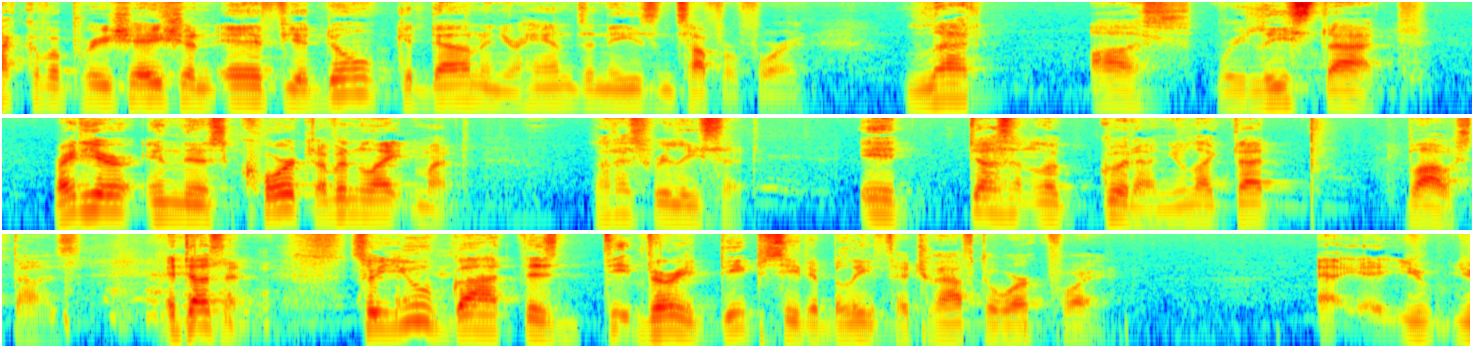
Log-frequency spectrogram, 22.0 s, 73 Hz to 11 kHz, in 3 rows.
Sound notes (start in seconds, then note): 16.6 she giggles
